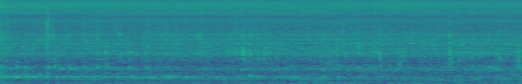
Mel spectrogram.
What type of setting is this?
restroom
